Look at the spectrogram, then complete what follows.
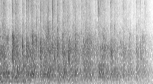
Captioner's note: applause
